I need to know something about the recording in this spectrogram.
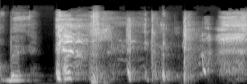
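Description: Two women laughing hard in breathy, cough-like bursts, starting about half a second in.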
